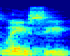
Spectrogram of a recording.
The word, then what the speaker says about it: Lacey: while the um yeah my name is Lacey kind of like lace um but I don't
